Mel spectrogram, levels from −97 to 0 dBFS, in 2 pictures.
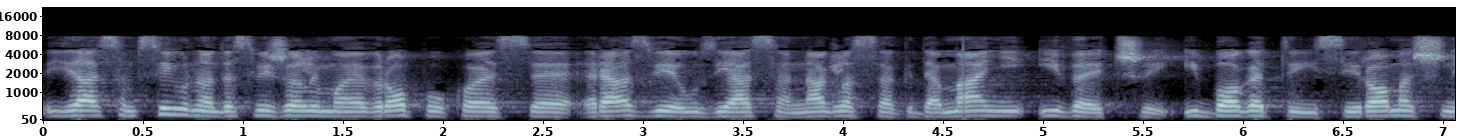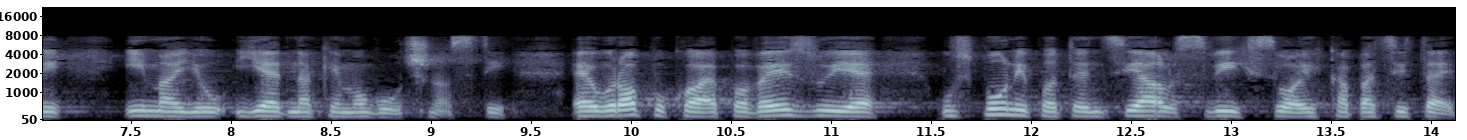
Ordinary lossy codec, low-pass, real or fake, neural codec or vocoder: none; none; real; none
